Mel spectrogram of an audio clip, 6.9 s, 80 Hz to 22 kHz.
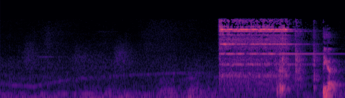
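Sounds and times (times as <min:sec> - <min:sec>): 
telephone with a bright sustained electronic ring: 0:04.4 - 0:06.9
speech: 0:06.4 - 0:06.8.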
